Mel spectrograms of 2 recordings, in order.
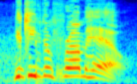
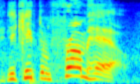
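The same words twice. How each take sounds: First: "keep" hit high and hard; stress on keep. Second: "from" weighted, at usual pitch; stress on from. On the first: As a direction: punch the word "keep" higher. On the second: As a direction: lean on "from", level and even. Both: Real, not acted.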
